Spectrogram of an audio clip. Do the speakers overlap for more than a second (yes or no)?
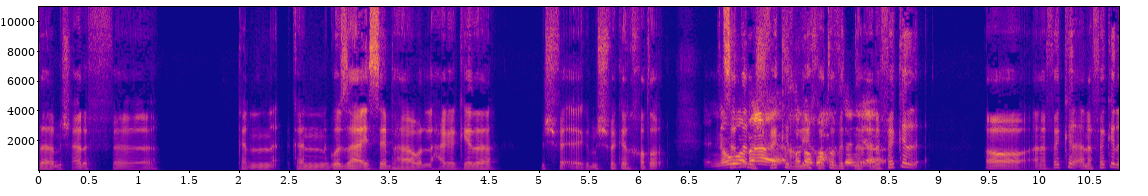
yes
